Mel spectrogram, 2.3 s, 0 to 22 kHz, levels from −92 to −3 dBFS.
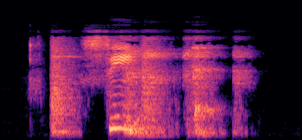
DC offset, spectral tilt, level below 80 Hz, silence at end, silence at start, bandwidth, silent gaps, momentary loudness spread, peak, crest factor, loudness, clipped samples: under 0.1%; -1.5 dB/octave; -74 dBFS; 0.35 s; 0.25 s; 9.6 kHz; none; 21 LU; 0 dBFS; 22 dB; -18 LUFS; under 0.1%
